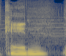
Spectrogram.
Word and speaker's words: Kadon: Now, how would you pronounce this one? K-A-D-O-N. Is that a Caden without but missing a Y or any kind of context? – Yeah, I think it's Caden.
